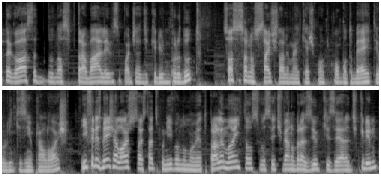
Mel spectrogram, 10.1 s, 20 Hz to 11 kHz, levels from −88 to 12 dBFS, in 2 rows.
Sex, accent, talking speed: male, Brazilian, 275 wpm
